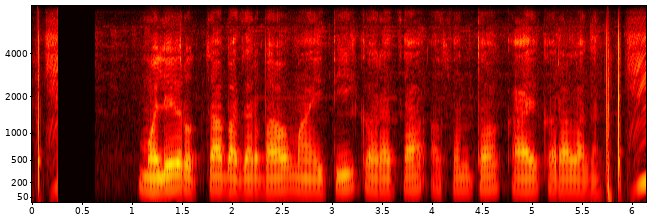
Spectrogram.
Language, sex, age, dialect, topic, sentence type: Marathi, male, 18-24, Varhadi, agriculture, question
